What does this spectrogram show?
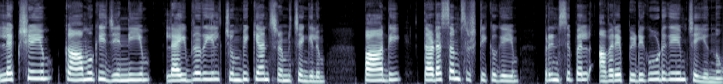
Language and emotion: Malayalam, neutral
